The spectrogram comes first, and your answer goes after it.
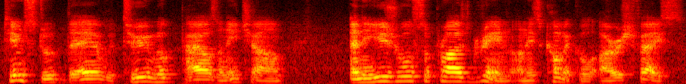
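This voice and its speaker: Man, medium pitch, scripted story narration, audiobook reader, roomy echo, slightly distant microphone. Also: animated, measured pace, fairly bright tone.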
